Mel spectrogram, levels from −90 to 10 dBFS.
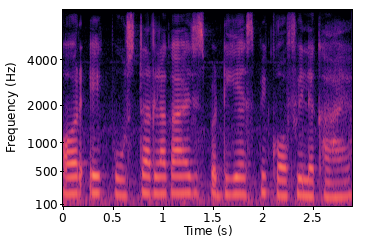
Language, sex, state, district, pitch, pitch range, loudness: Hindi, female, Bihar, Vaishali, 205 Hz, 190-215 Hz, -26 LUFS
